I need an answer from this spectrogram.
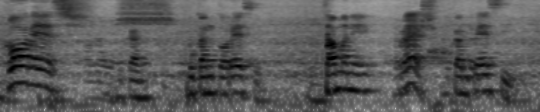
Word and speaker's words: resh: Terus Resh. resh. Bukan resi ya. Resh. Resh. Resh.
